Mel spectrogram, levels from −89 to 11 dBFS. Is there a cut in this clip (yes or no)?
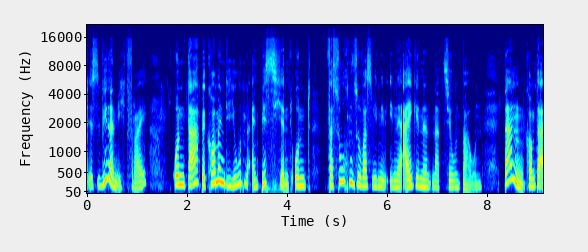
yes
